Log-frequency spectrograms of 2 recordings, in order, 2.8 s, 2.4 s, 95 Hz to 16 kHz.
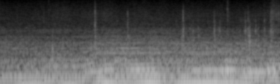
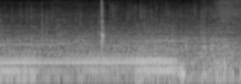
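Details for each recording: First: Mercedes W124 project car while driving: low even engine drone pulls smoothly under road rumble and a few cabin clicks; engine sounds healthy on the move. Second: Mercedes W124 project car with LPG and petrol, driving on the move. Steady droning roar with a slight dip near the end. The car does this a lot; loud engine roar while driving, cause unknown.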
